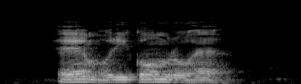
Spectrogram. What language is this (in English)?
Marwari (Pakistan)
